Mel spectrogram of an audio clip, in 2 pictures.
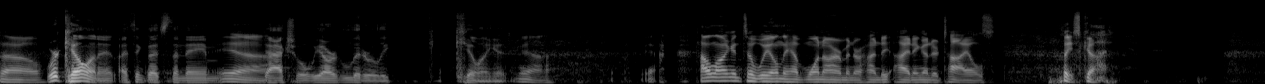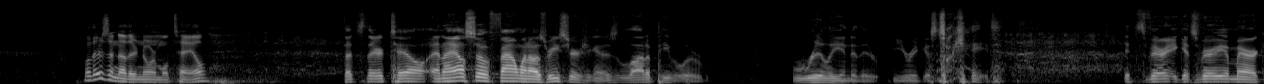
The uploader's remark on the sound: Live in Melbourne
